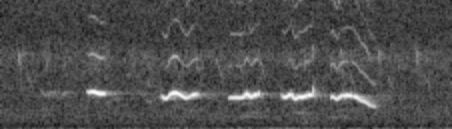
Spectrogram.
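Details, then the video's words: Chim ngũ sắc singing: one short whistle, then four longer quavering whistled phrases in quick succession, the last sliding downward at its end; background otherwise quiet. "Suab Noog Quaj || Chim ngũ sắc hót hay"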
